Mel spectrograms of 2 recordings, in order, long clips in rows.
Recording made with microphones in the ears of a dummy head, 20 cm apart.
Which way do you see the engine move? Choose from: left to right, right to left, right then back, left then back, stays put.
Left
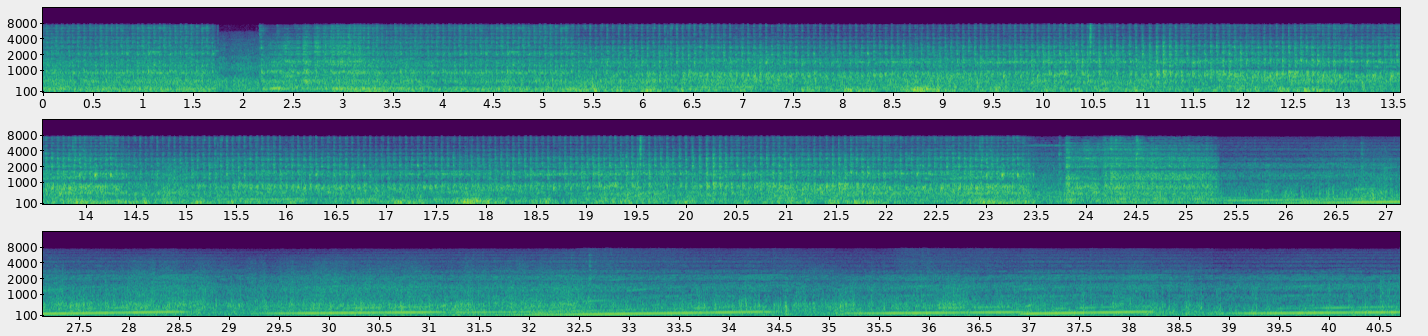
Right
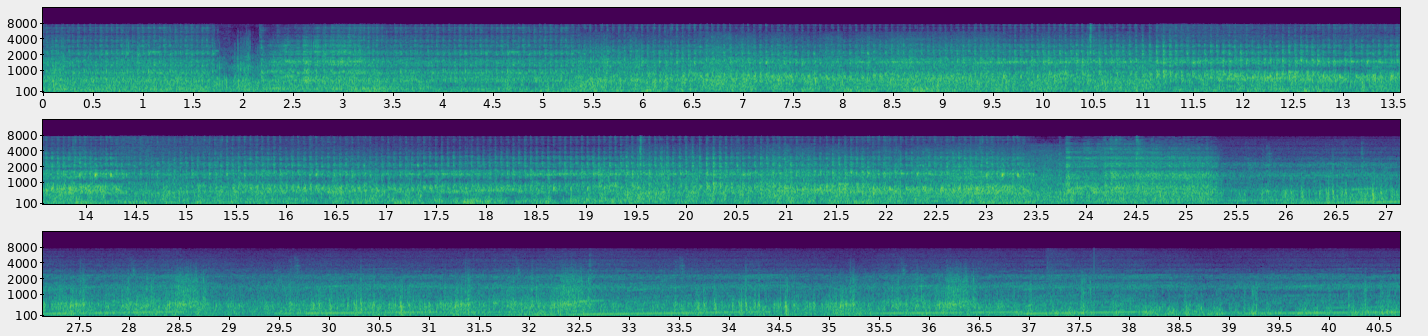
stays put.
